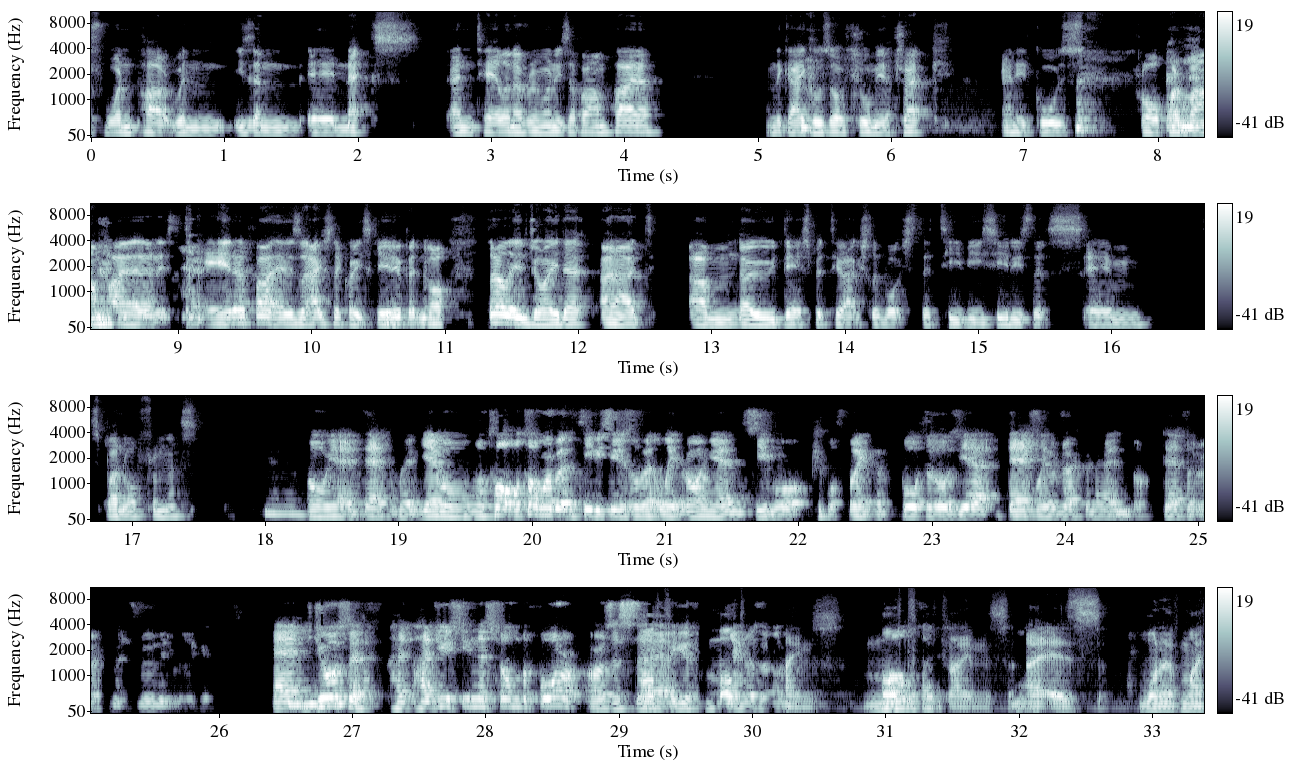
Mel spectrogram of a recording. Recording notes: The Zoom season continues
